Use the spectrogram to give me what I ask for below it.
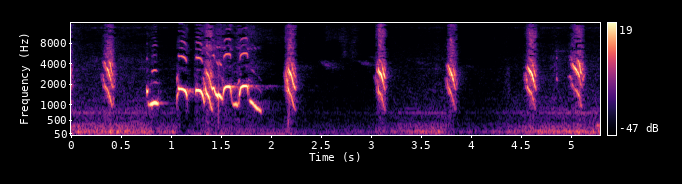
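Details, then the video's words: Black-naped oriole, known locally as kepodang emas, delivers a short, mellow, warbled phrase, then a series of crisp, falling notes spaced roughly every three quarters of a second. "suara burung kepodang emas jernih"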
